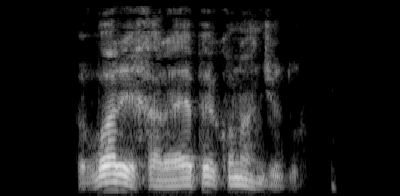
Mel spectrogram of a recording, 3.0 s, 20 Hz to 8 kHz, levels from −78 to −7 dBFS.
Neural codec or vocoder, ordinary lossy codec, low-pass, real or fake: none; MP3, 64 kbps; 7.2 kHz; real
